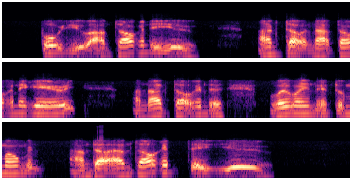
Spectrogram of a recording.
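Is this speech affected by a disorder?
Yes: cerebral palsy; wheelchair user.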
